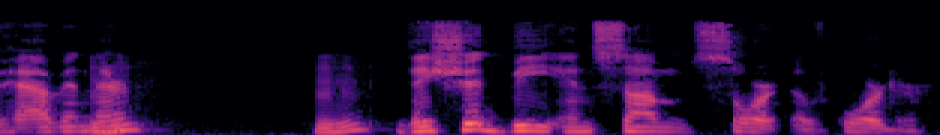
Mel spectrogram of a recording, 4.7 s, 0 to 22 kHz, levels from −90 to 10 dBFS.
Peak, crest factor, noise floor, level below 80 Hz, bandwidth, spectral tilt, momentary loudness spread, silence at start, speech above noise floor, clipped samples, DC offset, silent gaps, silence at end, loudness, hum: -10 dBFS; 20 dB; -77 dBFS; -70 dBFS; 11.5 kHz; -5 dB/octave; 11 LU; 0 s; 46 dB; under 0.1%; under 0.1%; none; 0.1 s; -31 LUFS; none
